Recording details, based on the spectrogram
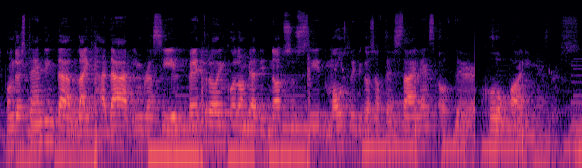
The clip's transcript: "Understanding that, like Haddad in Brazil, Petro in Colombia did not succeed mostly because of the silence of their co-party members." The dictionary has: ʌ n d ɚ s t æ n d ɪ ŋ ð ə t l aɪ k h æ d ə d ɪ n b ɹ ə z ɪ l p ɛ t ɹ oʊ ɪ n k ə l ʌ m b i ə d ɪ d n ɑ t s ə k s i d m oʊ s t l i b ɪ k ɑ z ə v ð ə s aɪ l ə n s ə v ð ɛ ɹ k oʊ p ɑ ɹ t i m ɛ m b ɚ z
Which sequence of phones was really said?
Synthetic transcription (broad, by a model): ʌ n d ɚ s t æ n d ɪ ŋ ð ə t l aɪ k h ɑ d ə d ɪ n b ɹ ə s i l p ɛ t ɹ oʊ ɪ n k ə l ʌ m b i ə d ɪ d n ɑ t s ə k s i d m oʊ s t l i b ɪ k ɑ s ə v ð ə s aɪ l ə n s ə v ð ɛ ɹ k oʊ p ɑ ɹ t i m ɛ m b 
